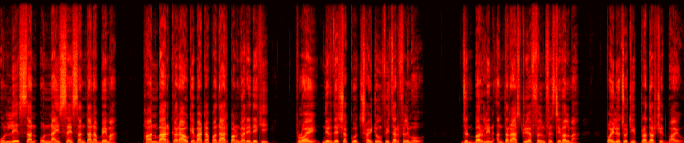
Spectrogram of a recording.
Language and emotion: Nepali, neutral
